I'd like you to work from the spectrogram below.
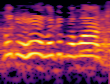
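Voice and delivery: high, excited commiserating voice; laughing fellow drunks. Retold or imitated. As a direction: whoop along in a high, gleeful voice. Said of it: "they'd just laugh at you".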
